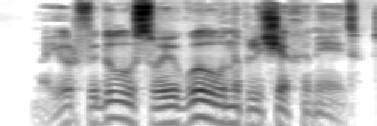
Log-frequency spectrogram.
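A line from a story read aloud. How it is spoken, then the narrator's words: Calm reply. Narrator (Russian): спокойно ответил я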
